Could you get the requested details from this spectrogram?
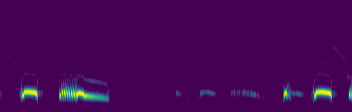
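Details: Spotted dove singing the complete calling, urging and cooing routine to rouse other doves. A long falling coo closes one phrase, soft murmured notes follow, then another burst of rounded coos begins.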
